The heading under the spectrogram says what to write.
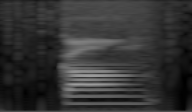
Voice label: "gang1", Chinese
